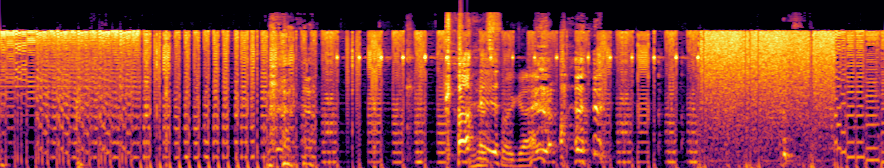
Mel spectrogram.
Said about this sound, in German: Ach komm, das klingt cool. Nein, du kannst es beenden. Das ist eine geile Elektromusik. Nein. Hey, lass das an. Keine gute Musik. Mir gefällt.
